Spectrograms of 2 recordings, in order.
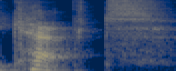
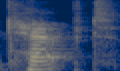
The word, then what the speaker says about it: kept: word kept Muhammad kept what do you think about the vowel sound in there can you say that word kept kept that's that's a really hard word to say because you have to say kep so the only way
